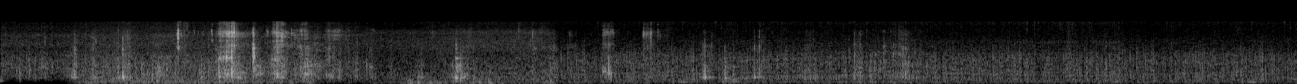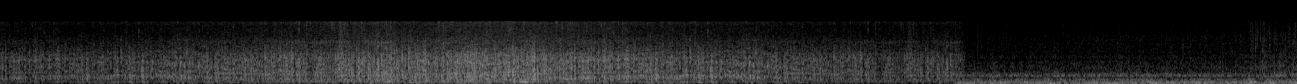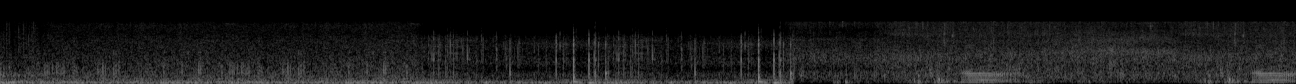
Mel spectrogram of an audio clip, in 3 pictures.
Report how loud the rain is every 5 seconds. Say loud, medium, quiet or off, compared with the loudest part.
medium, medium, medium, loud, medium, medium, medium, medium.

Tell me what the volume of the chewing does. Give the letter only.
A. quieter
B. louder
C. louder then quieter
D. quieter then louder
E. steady
A.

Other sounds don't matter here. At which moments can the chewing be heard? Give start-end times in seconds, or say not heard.
0.7-9.3.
